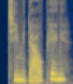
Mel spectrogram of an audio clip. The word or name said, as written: dagpenge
